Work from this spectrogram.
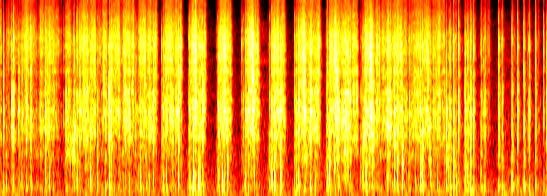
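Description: A flat piece of brown kraft cardboard folder lying on a notebook is tapped and lightly scratched by both hands with short-nailed fingertips. The result is a quick, irregular run of dry, papery scratching bursts with brief gaps between them. The sound is bright and hissy, sits almost entirely in the high range and has very little low end.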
